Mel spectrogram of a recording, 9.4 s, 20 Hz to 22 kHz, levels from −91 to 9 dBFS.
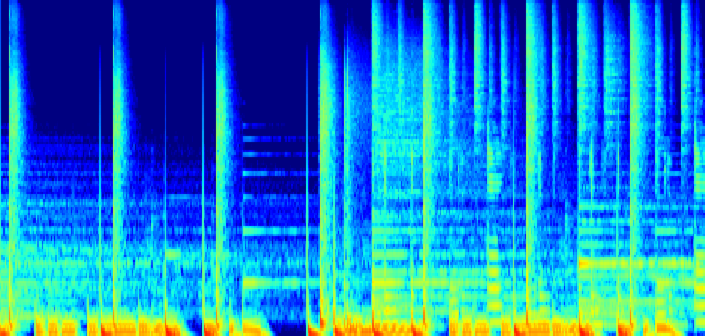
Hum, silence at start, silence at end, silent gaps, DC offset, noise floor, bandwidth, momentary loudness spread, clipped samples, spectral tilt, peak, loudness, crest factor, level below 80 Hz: none; 0 s; 0 s; none; under 0.1%; -48 dBFS; over 20 kHz; 9 LU; under 0.1%; -6 dB/octave; 0 dBFS; -18 LUFS; 16 dB; -18 dBFS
